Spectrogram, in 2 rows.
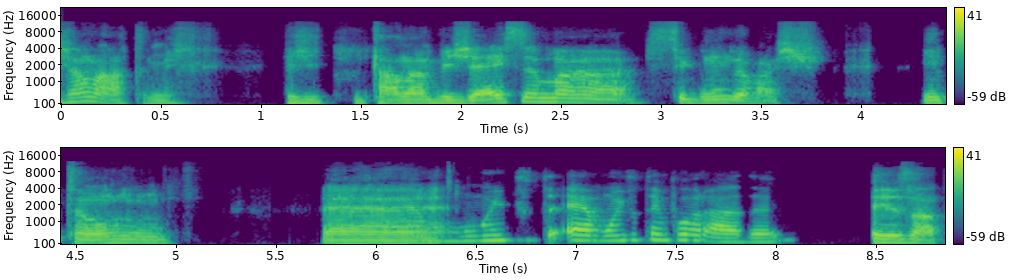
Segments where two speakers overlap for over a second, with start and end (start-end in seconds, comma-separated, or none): none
